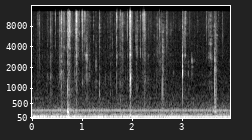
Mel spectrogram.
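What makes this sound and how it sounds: A solid orange bar soap with a copper-painted coating is held in the hand and carved and scraped with a utility knife blade, flakes falling off. Quick, dry, crunchy scrapes and crisp cuts with bright edges repeat through the clip, with two sharper snaps standing out. A steady low hum sits underneath.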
